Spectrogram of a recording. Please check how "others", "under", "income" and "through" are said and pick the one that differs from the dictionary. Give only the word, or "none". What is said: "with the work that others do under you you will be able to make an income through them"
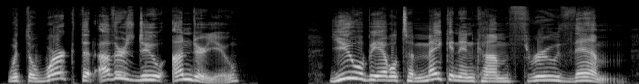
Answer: none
